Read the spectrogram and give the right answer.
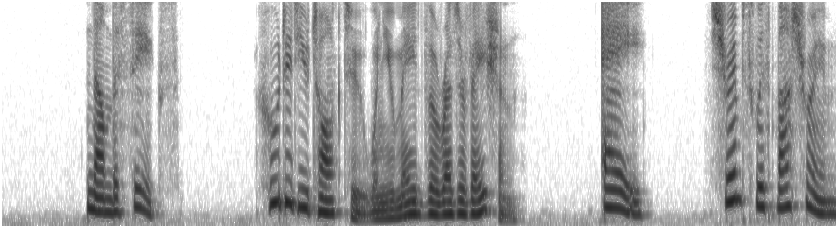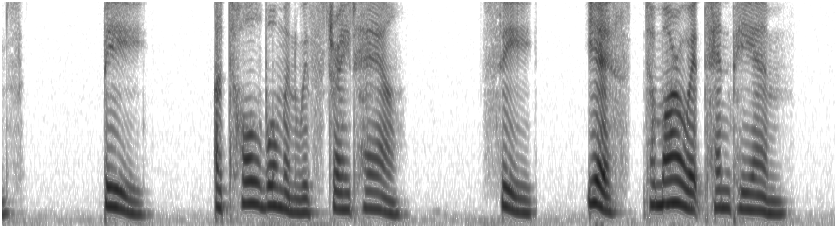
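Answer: B: A tall woman with straight hair.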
